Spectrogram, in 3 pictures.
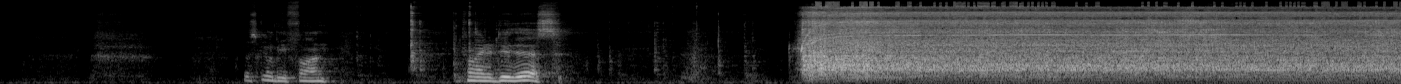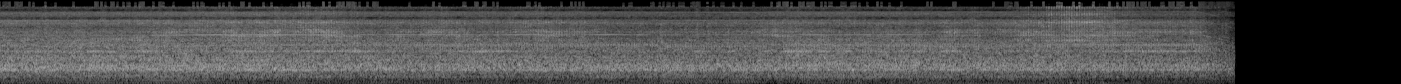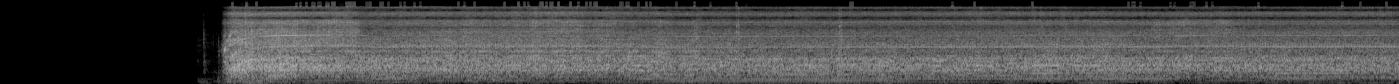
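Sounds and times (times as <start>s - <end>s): reciprocating saw cutting steel: 7.9s - 26.4s, 30.2s - 42.0s.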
